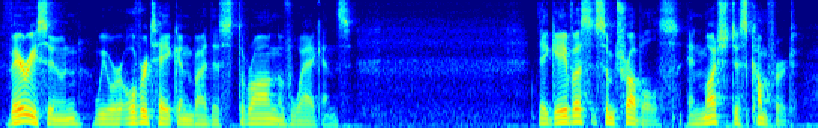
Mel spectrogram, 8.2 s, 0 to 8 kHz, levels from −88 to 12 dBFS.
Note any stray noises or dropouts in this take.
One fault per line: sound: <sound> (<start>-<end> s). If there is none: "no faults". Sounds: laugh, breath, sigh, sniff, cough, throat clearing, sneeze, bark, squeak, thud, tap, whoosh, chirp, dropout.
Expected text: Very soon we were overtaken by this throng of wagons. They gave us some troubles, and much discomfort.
no faults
